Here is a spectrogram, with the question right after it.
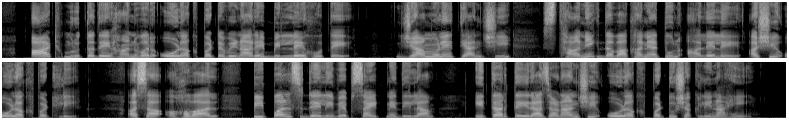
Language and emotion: Marathi, neutral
